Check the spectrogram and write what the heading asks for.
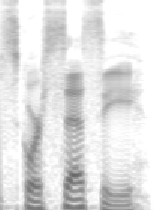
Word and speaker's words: Scorsese: But I believe he does pronounce his name Scorsese.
